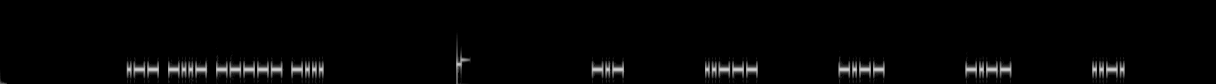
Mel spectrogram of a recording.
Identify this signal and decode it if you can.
Morse code, heard as a keyed tone, about 36 wpm, spaced as for 14 wpm, 700 Hz. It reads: WX0B K2YYF
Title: USA Call Signs - 8x Character Spacing - 35wpm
